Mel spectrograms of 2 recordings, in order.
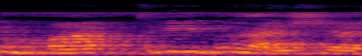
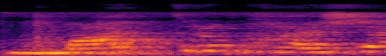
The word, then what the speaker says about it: मातृभाषा: मात्रिभाषा थी अ कि पहले उसका उच्चारण आप चैक करें बहुत सारे बच्चे इससे मातृ भाषा कहते हैं अगर यह मात्र भाषा होगी तो यह आ जाएगी लेकिन यह मात्र भाषा नहीं होती शब्द है हमारा मातृभाषा क्योंकि यहां पर जो यह माता है यह ऋषि की मात्रा है और इसका उच्चारण रीड तरह करते हैं यहां तक कि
